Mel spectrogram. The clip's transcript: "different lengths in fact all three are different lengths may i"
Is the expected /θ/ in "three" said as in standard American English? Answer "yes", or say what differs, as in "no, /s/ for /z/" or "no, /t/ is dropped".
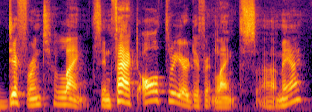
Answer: yes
